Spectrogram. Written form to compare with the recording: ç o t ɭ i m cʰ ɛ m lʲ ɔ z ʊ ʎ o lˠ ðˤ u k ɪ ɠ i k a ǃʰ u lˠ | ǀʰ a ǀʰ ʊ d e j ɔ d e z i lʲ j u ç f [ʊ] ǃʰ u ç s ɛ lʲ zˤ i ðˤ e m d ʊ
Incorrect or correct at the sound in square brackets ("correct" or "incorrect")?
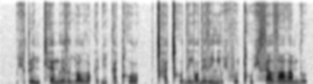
correct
